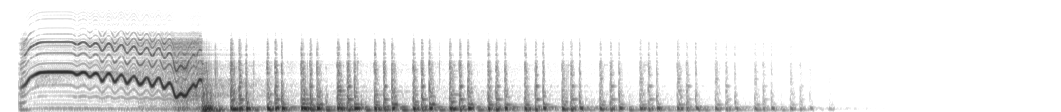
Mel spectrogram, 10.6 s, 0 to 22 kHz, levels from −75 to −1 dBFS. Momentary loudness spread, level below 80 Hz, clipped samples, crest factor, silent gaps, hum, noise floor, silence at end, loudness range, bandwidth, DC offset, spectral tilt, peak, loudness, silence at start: 18 LU; -42 dBFS; under 0.1%; 16 dB; none; none; -87 dBFS; 2.7 s; 20 LU; 14.5 kHz; under 0.1%; -6 dB/octave; -8 dBFS; -21 LUFS; 0.2 s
